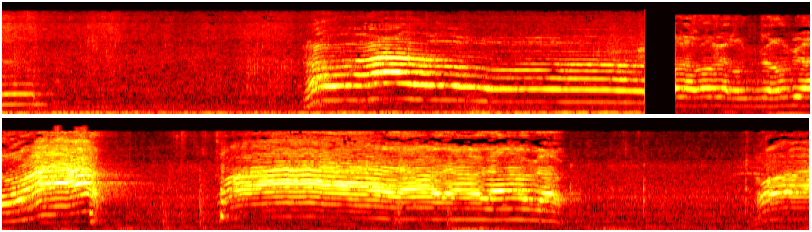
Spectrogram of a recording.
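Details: Pet cat indoors meowing in a series of long, loud, strained yowls, some rising sharply in pitch, separated by brief pauses; low rumbling noise under the first call.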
